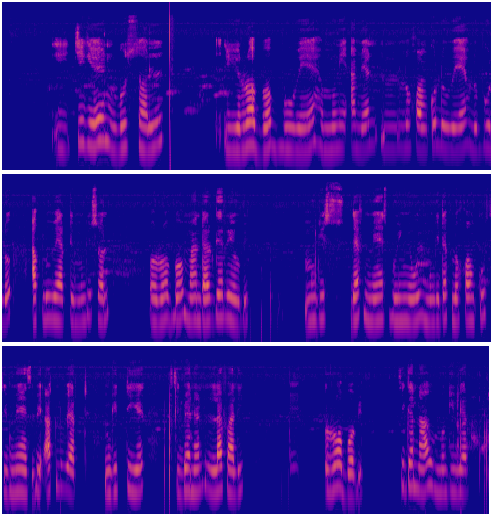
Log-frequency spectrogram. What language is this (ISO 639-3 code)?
wol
